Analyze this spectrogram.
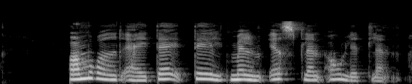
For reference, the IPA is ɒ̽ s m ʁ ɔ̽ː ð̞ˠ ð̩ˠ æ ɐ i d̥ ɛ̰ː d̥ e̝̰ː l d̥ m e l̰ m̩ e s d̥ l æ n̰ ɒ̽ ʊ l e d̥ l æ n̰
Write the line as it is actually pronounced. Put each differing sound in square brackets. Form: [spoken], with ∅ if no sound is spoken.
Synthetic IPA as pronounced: ɒ̽ [∅] m ʁ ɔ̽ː ð̞ˠ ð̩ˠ æ ɐ i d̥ ɛ̰ː d̥ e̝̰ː l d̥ m e l̰ m̩ e s d̥ l æ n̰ ɒ̽ ʊ l e d̥ l æ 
